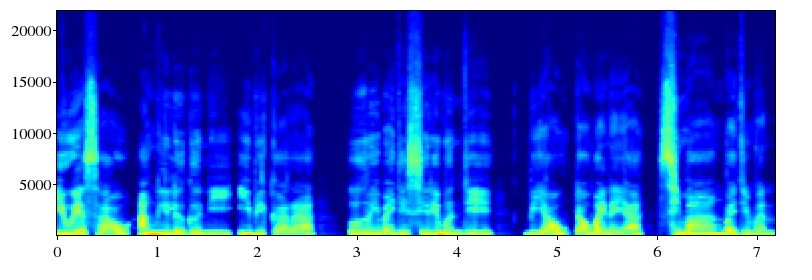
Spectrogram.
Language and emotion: Bodo, happy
